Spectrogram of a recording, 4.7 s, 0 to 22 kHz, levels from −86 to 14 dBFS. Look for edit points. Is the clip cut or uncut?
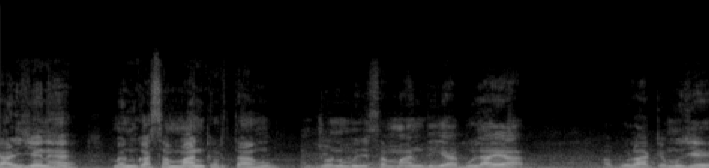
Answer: cut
